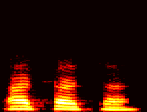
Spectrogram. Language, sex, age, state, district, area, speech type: Odia, female, 60+, Odisha, Sundergarh, rural, conversation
